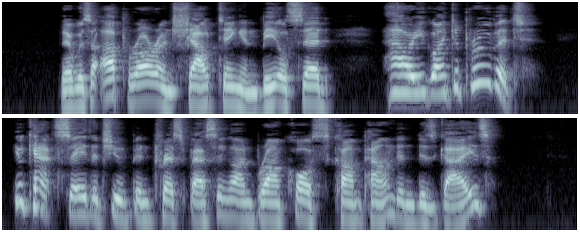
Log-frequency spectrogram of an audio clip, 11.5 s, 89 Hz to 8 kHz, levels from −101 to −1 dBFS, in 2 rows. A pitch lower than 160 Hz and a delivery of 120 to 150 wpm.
Yes: medium, 140 Hz; average, 140 wpm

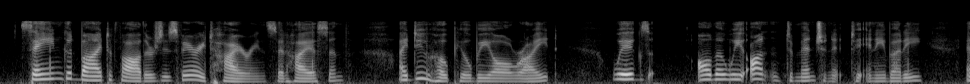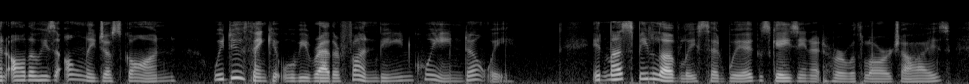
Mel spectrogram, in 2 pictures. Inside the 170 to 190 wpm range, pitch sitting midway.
Yes: average, 175 wpm; medium, 160 Hz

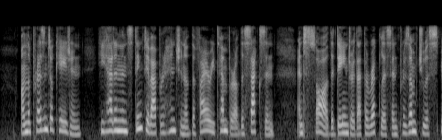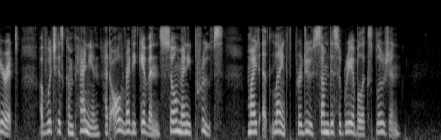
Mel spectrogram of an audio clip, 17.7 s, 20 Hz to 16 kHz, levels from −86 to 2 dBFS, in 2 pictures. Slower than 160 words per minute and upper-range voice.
Yes: average, 145 wpm; high, 235 Hz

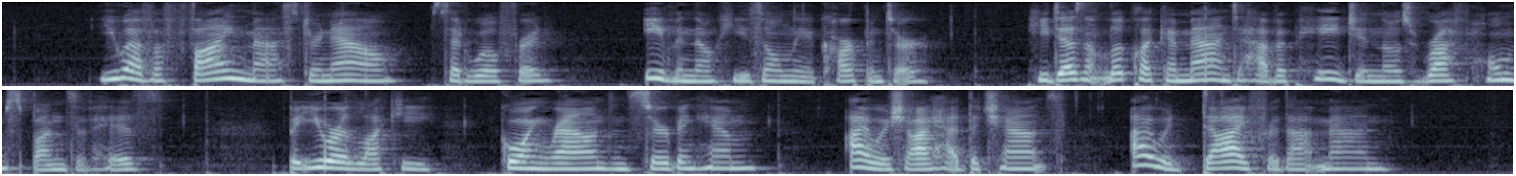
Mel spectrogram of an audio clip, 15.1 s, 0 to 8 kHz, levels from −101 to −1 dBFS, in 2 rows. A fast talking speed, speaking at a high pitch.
Yes: fast, 210 wpm; high, 200 Hz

